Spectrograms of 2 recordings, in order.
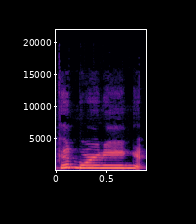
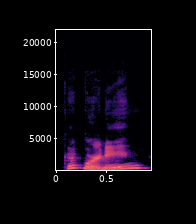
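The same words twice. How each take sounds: First: The greeting sounds friendly and nice. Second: The greeting sounds unsure and confused.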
